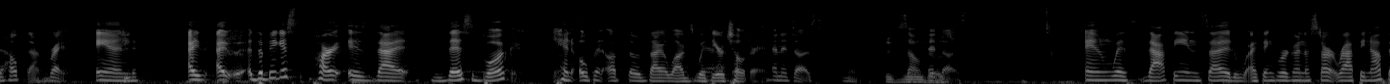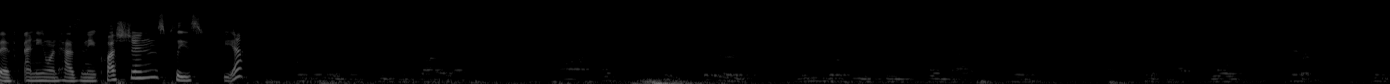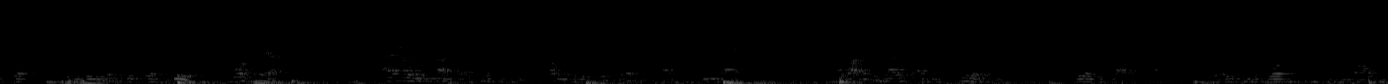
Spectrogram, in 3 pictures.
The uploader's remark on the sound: on stage at FanExpo Chicago 2022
